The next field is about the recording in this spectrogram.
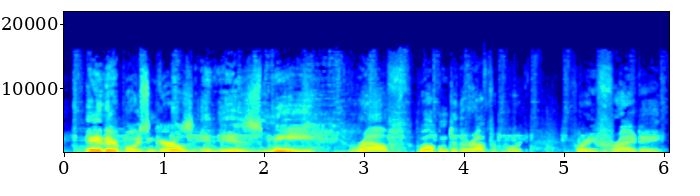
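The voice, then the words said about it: Sick, unwell-sounding voice. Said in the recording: “As you may be able to tell in my voice, I am not well.”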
